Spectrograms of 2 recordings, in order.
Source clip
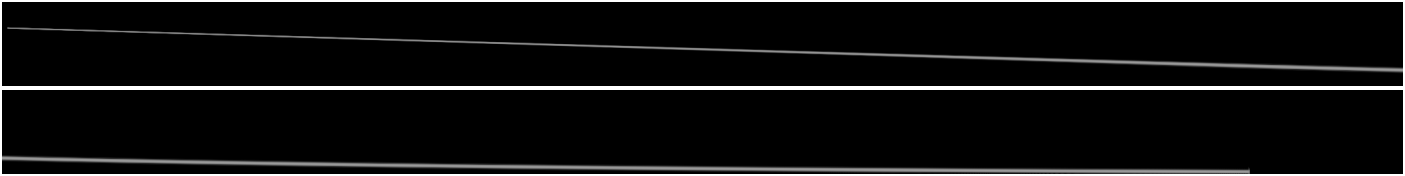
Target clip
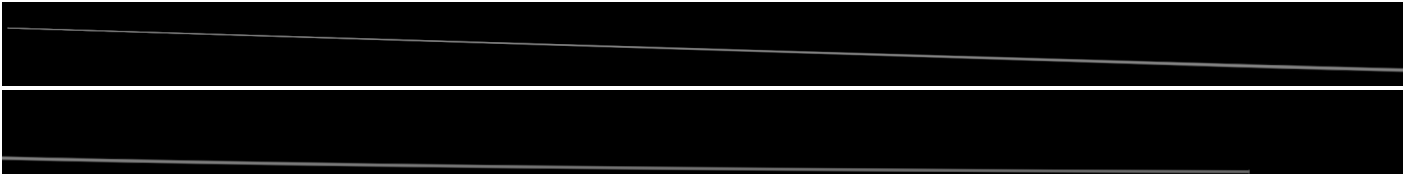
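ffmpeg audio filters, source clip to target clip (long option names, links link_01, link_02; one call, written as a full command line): ffmpeg -i in.wav -af "lowshelf=frequency=380:gain=-11,volume=-5dB" out.wav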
